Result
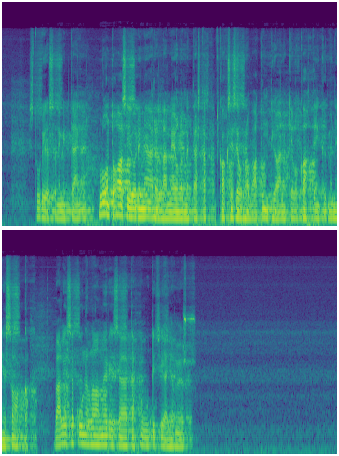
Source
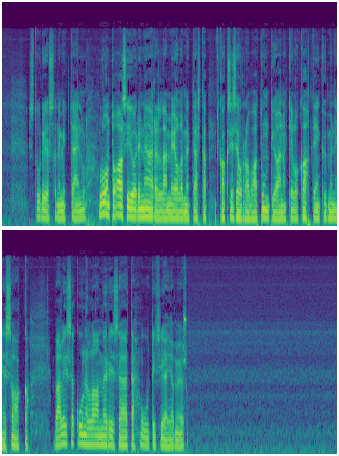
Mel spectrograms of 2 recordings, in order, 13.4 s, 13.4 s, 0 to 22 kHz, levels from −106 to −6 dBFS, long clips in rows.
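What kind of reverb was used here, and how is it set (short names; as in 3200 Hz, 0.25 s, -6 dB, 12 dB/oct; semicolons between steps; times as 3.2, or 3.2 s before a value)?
non-linear reverb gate 0.2 s rising, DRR 5.5 dB; gain +1 dB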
